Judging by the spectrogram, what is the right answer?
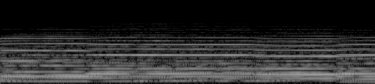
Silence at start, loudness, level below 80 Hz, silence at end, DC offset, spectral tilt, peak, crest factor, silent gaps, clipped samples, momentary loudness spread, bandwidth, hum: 0 s; -29 LUFS; -70 dBFS; 0 s; under 0.1%; -5.5 dB/octave; -18 dBFS; 10 dB; none; under 0.1%; 2 LU; 9.4 kHz; none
